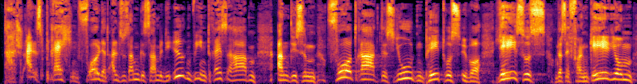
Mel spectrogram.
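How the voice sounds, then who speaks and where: A male preacher telling a story as a sermon in a lively way, acting out characters and speaking straight to his listeners. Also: high voice, normal speed, slightly rough, big-room sound. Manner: animated, acts out characters, addresses listeners directly.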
